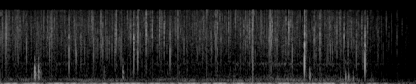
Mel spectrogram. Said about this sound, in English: The first one is the crackling sound made by snapping shrimp.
